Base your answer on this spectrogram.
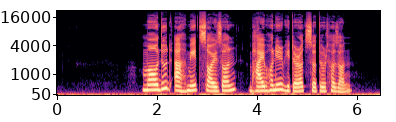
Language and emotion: Assamese, neutral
